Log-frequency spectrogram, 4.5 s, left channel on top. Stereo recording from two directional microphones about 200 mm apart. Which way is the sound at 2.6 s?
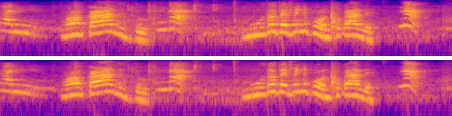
20° right (ahead or behind).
